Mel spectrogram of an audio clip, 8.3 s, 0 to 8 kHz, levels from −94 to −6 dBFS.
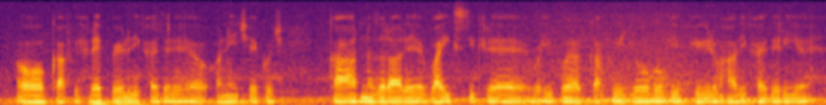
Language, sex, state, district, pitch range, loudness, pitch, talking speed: Hindi, male, Bihar, Darbhanga, 100-110 Hz, -15 LUFS, 105 Hz, 225 wpm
